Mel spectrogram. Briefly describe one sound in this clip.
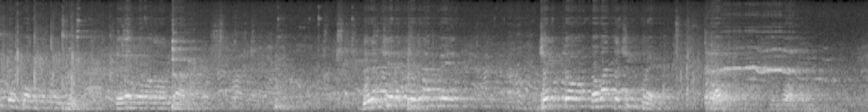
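Several men talk and call out loudly in a large echoing hall.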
